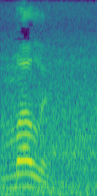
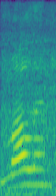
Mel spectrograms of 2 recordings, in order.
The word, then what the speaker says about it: mullein: There's something called mullein. M-U-L-L-E-I-N. Mullein. It looks like mullein, but most people pronounce it mullein.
